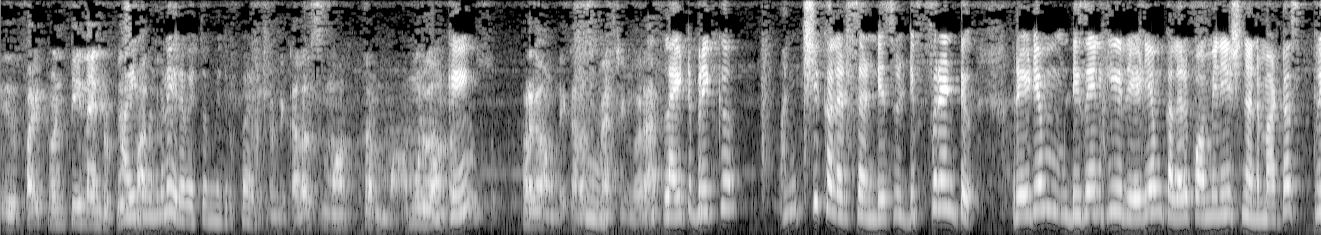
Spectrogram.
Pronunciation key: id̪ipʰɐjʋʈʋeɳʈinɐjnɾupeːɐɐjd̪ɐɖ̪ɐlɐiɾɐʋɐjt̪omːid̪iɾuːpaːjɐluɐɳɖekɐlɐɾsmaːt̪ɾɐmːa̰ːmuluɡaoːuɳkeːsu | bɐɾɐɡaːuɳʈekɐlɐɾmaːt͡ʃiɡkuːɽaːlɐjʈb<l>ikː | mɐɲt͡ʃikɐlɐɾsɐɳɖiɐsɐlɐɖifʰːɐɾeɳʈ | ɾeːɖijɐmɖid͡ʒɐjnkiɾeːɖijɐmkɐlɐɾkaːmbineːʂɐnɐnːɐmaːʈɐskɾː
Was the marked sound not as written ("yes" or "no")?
yes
